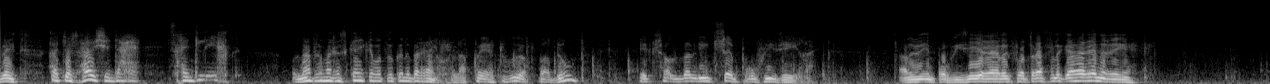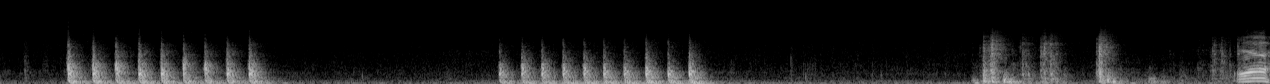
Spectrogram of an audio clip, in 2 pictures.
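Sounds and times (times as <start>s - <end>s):
speech: 0.0s - 8.4s, 9.0s - 11.5s
firm rapid knocking on a wooden door to get a guard to open it: 13.4s - 15.5s, 17.7s - 19.9s, 22.4s - 24.5s.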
